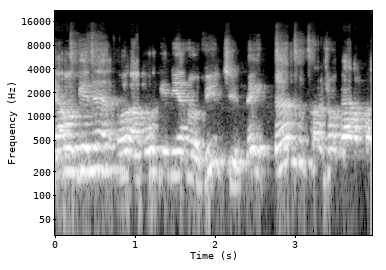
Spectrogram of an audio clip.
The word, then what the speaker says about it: Ognjenović: Ognjenović.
